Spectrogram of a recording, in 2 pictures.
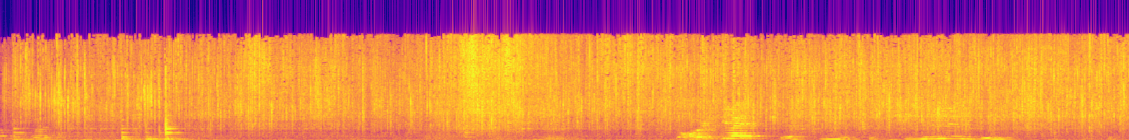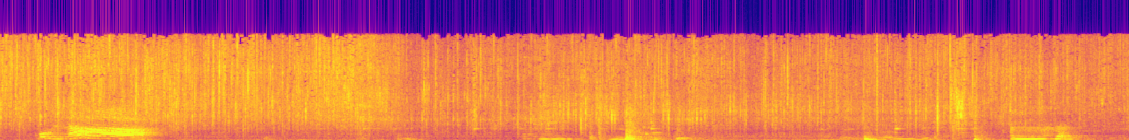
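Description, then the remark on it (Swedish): Steady, crackling sizzle of food frying in a pan runs throughout, with occasional clinks and scraping of utensils and a few brief, quiet voices in the background. “Vi lägger i dem här och steker dem.”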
